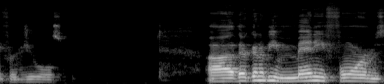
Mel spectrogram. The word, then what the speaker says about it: joules: measured in joules and I know that's a weird looking word but joules is how you say it NJ is the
